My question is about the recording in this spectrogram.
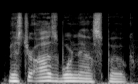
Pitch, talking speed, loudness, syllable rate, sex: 145 Hz, 175 wpm, -15 LUFS, 5.8 syllables/s, male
